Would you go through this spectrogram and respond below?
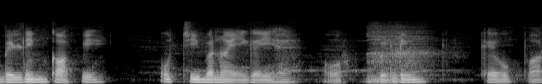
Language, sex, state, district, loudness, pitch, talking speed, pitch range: Hindi, male, Bihar, Vaishali, -21 LUFS, 110 Hz, 120 wpm, 105-115 Hz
